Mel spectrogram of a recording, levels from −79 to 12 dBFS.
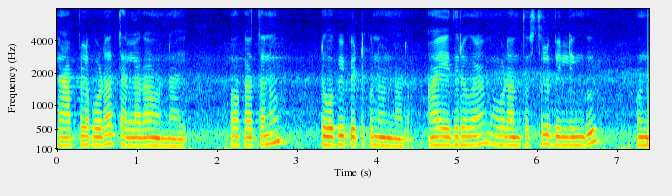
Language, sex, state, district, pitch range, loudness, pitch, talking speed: Telugu, female, Andhra Pradesh, Srikakulam, 165-180 Hz, -15 LUFS, 170 Hz, 120 wpm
